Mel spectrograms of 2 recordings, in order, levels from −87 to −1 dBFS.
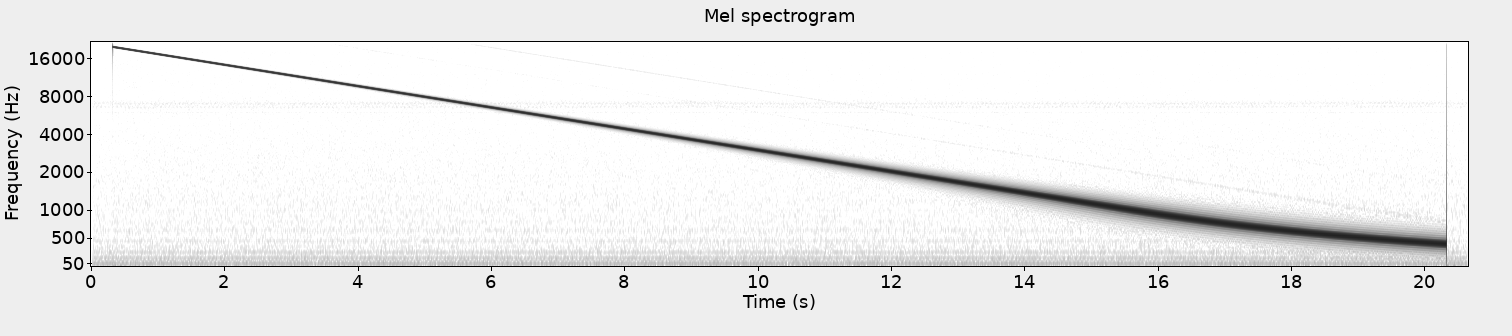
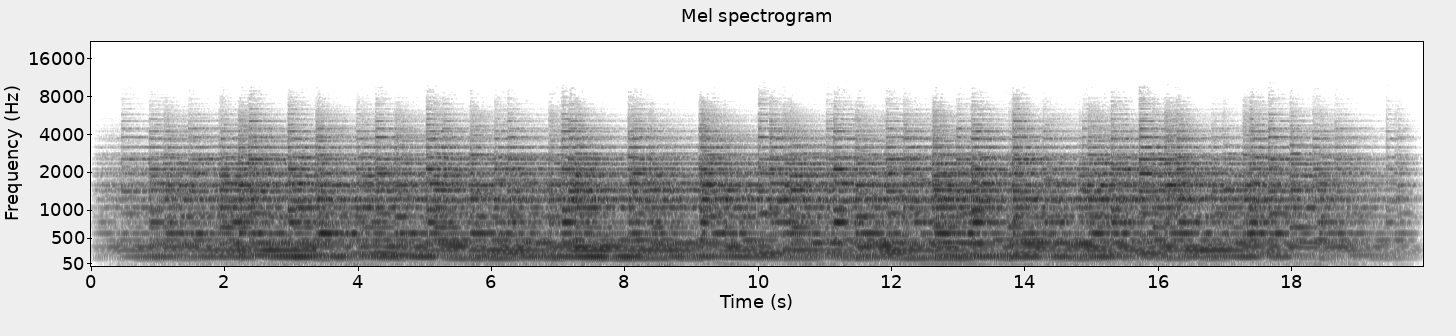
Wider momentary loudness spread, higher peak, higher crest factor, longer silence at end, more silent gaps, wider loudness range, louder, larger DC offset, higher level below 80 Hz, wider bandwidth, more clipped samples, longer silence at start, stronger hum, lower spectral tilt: second, 4 LU vs 7 LU; second, -12 dBFS vs -2 dBFS; second, 4 dB vs 16 dB; first, 0.3 s vs 0.1 s; neither; about the same, 3 LU vs 2 LU; first, -13 LUFS vs -16 LUFS; neither; second, -68 dBFS vs -52 dBFS; first, over 20 kHz vs 8.2 kHz; neither; first, 0.3 s vs 0.1 s; first, 50 Hz at -70 dBFS vs none; second, 4 dB/octave vs -6.5 dB/octave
